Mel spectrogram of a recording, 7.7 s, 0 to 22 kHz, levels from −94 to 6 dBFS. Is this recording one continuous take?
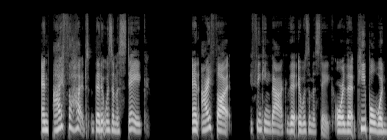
no; 2 cuts; at 1.0 s, 3.8 s

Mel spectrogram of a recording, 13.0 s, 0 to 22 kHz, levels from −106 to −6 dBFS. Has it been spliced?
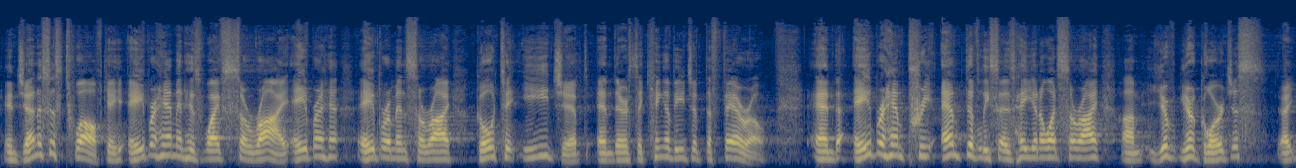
no; 0 cuts

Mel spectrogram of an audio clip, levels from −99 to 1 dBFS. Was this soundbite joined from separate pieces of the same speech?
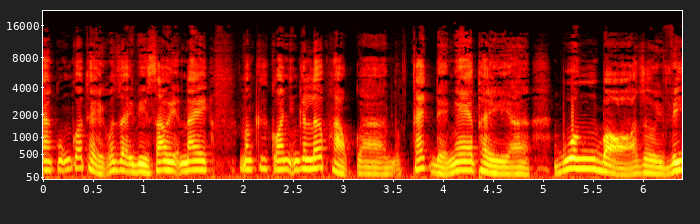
yes; 2 cuts; at 3.7 s, 5.1 s

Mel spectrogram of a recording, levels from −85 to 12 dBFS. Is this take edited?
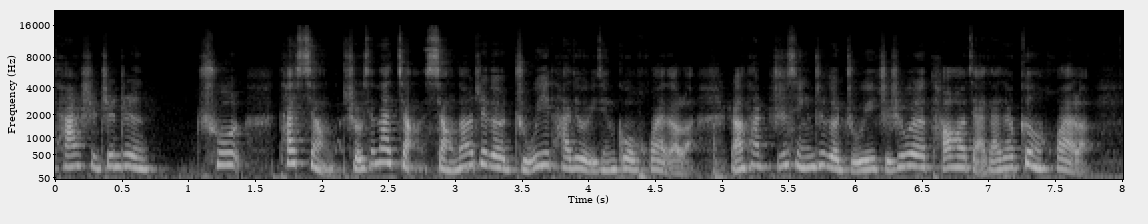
no; 0 cuts

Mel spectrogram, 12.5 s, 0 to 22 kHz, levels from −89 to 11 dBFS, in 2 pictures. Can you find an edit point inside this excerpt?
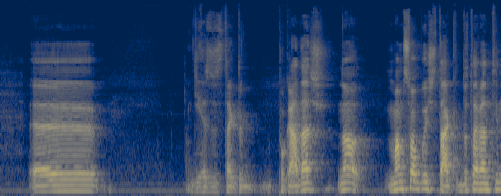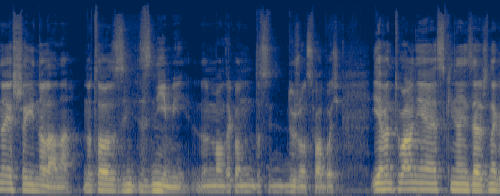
no; 0 cuts

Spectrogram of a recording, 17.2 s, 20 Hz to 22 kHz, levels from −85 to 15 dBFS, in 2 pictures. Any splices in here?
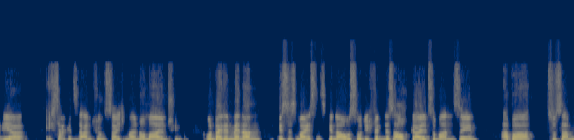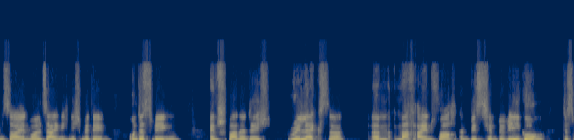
no; 0 cuts

